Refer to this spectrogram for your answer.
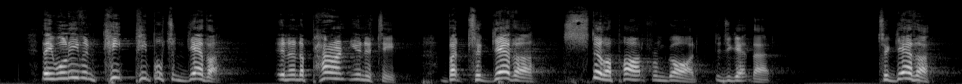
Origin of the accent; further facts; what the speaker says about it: United Kingdom; accent: British; I was considered a little suspect, first of all because of my British accent.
